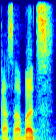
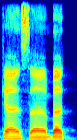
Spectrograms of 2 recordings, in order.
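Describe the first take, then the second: First: The final t is released with an s-like hiss. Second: The final t is crisp, with no hiss. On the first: The speaker calls it wrong. "Bukan kasabats, jangan buru-buru" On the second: The speaker calls it right. "Disyiddahkan dulu. Bagi huruf ta, at, at"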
